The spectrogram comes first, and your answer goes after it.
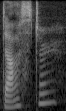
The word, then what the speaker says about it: Doster: Luke and I'm going to say your last name wrong I should have asked is it Doster okay epic Venture attractor thank you Sam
